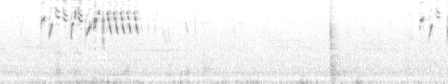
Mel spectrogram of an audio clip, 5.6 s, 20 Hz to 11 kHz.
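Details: Championship goldfinch song from 2016: a European goldfinch pours out a lively, fast-tinkling phrase of about a second, pauses, then starts another twittering run at the end.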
